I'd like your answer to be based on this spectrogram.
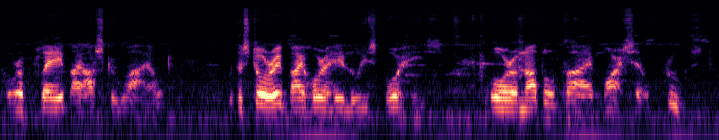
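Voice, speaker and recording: A man narrates an audiobook with a bright, forceful voice set slightly high. His delivery is measured and literary, with animated intonation that shapes each phrase. A faint layer of noise sits behind the reading. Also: poor audio.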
